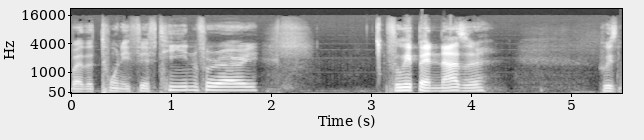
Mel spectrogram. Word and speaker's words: Nasr: You could tell most of the commentators, they've gotten really careful about pronouncing the R. Yeah. Really pronouncing it as Nasr. Nasr, not Nasa.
